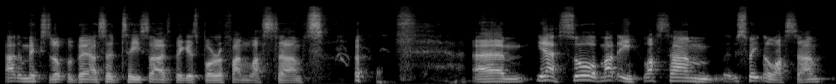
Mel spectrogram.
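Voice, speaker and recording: A man's voice: medium pitch, moderate pace, pushed and bright. A man hosting a casual football interview, chatty and feeling his way through his questions. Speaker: podcast host.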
